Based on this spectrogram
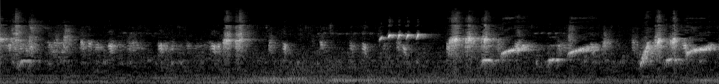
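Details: Dense, continuous chattering song from a scaly-breasted bulbul, called "gacor": mixed harsh squawks, buzzy notes and quick upward-sweeping whistles packed closely together, with little pause throughout.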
